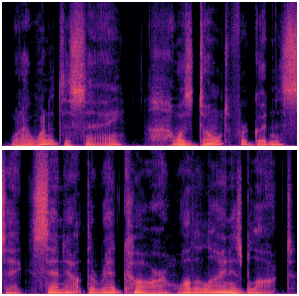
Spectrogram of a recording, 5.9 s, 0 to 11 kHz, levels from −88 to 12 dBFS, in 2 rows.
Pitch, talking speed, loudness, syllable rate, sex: 100 Hz, 205 wpm, -22 LUFS, 4.6 syllables/s, male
